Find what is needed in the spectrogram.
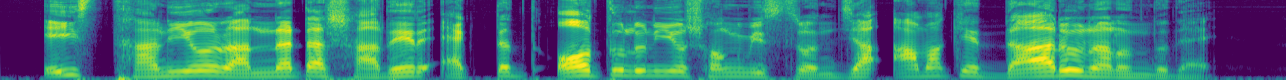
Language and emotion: Bengali, happy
